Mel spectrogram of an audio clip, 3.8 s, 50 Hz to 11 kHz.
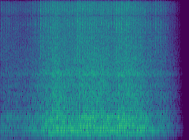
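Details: Laser (by Mountfield) 46cm lawnmower, Honda GCV135 engine, Keihin BB carburettor, before repair: starts but idle is lumpy, surging and hunting on the governor and dying out; air leak past the misaligned carburettor heat shield upsetting the mixture.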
